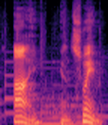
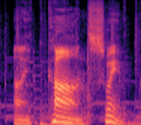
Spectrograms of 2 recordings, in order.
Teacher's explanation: En el positivo, I can swim, ocupamos la versión débil de can, que se pronuncia con schwa, can. Entonces va a sonar más corto y suave.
